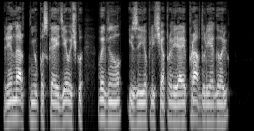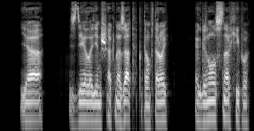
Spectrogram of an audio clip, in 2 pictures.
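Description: A man's voice: sits low, flat delivery, moderate pace, a bit bright, no echo. A man narrating a first-person audiobook in a tense, dramatic way, recorded in a dry booth.

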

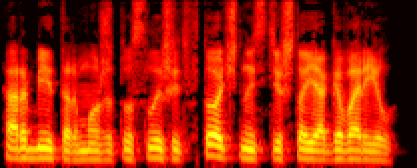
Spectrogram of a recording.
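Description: A man's voice: medium pitch, fairly even intonation, normal speed, dry recording, lightly acted. A defensive male scientist on trial, as the narrator voices him, protesting and pleading in a slightly raised, tense voice. The reading is dry and close, with no room sound.

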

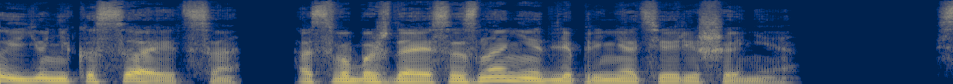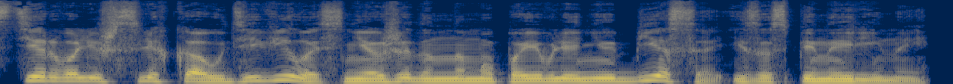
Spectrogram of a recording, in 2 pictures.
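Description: In a steady, even storytelling manner, a man with a mid-range voice reads scripted narration for an audiobook. The recording is dry and clean, with studio quality.

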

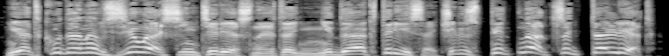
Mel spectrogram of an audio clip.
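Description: A man voicing an irascible old police captain near retirement, yelling hoarsely in a storybook reading. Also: high voice, huge pitch swings, moderate pace, dry recording, clean studio sound, pitched above the performer's own voice, heavily acted. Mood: grumbling.

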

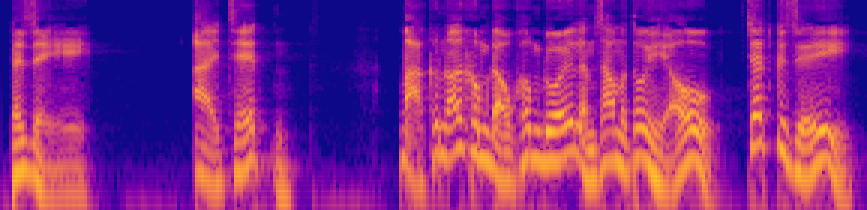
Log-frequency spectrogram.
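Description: A man voicing a gruff, short-tempered older village chief who barks blunt questions. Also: mid-range voice, huge pitch swings, moderate pace, a bit bright, no room sound, studio quality, voice pushed up, exaggerated voice. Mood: irritated.

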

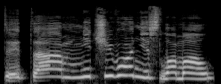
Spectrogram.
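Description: A storybook narrator voicing a grandmother who calls loudly up the stairs, fussing. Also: very high-pitched, a little slow, vocal fry, pitched above the performer's own voice, exaggerated voice. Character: grandmother calling from downstairs.

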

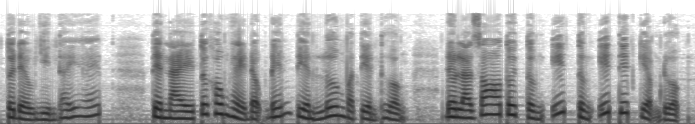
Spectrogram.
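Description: A woman's voice: fairly low pitch, sing-song, a little fast, a little mellow, dry recording. A woman reading the lines of an older man tenderly proposing again to his wife in a storybook. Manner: tender, heartfelt.

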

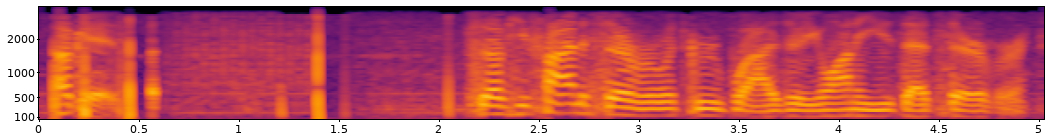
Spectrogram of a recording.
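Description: A man's voice: medium pitch, brisk. A man leaving a casual, rambling message from a payphone, full of ums and uhs. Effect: payphone call. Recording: tinny noisy payphone line.

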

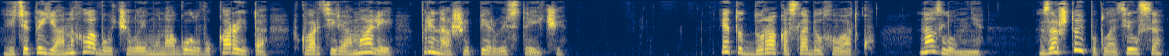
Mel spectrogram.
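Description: A woman narrating a first-person audiobook in a wry, lively storytelling manner. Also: on the low side, moderate pace, dry recording, clean studio sound.

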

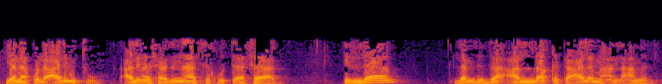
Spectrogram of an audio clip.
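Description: Husky Egyptian sheikh teaching grammar. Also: male voice, mid-range voice. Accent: Egyptian Arabic. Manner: explains step by step, quizzes students, quotes examples slowly. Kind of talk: classroom grammar lesson. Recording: tinny phone-like lo-fi recording.

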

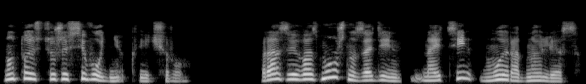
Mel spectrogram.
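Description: A woman's voice: medium pitch, expressive, moderate pace, a little mellow, dry recording, lightly acted. A woman reading an audiobook and voicing a small, whiny, greedy male gnome who wails and sulks. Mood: pleading. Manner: wailing, sulky and pleading. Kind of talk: audiobook character voice. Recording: dull, dry lo-fi recording.

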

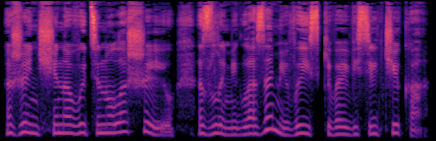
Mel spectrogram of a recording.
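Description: A woman narrating a story in an expressive storytelling manner, close to the mic. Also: mid-range voice, normal speed, no room sound. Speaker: audiobook narrator. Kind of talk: scripted narration.

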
